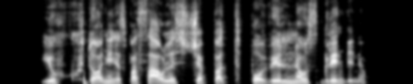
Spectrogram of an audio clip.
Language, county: Lithuanian, Alytus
